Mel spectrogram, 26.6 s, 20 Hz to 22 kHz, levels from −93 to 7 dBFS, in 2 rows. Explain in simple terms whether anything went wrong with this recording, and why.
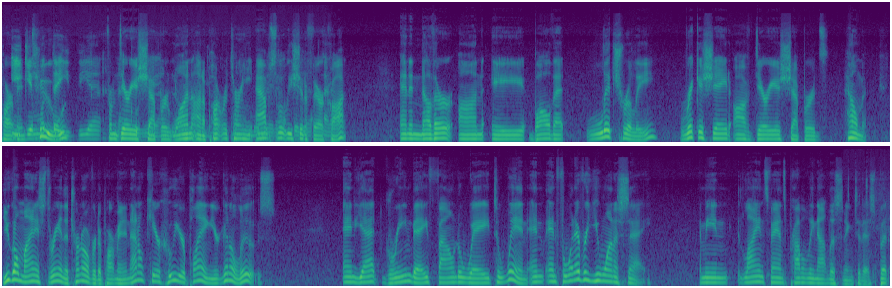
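Nothing went wrong with this speech recording that a listener can pick out. At no point does anything in the sound suggest a problem with how it was captured or passed along.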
